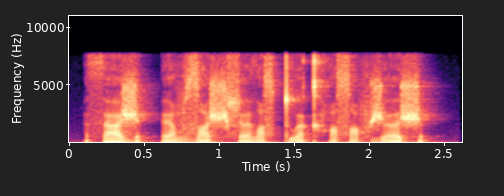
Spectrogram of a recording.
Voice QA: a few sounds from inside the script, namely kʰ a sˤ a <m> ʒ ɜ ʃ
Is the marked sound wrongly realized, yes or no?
yes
